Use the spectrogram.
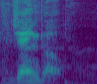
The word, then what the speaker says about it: Django: And it's just like Django. The D is silent, but she won't be.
